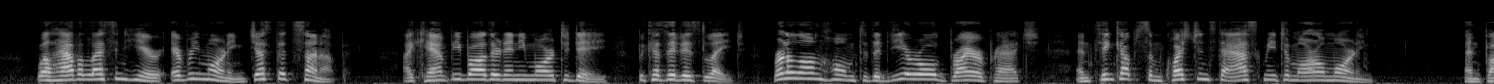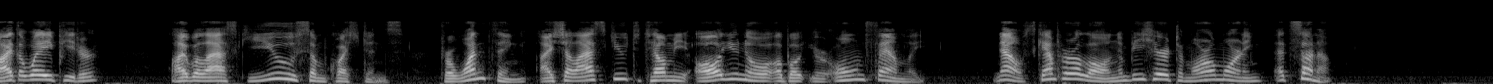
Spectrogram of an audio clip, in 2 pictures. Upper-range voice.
Yes: high, 195 Hz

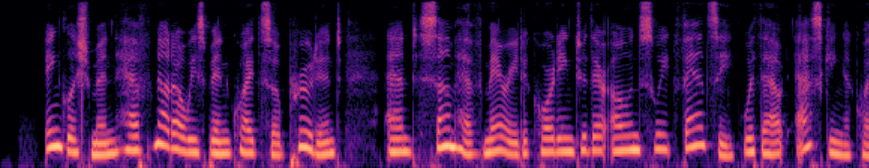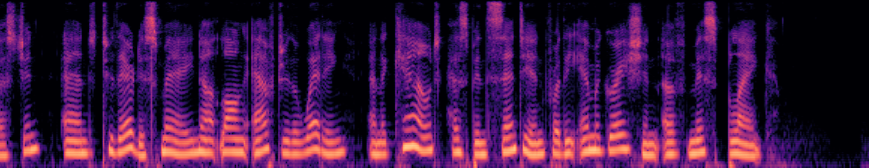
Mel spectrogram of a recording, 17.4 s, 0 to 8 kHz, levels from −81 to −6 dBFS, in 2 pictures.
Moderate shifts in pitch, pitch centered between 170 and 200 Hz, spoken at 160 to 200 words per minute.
No: average, 4.1 semitones; high, 190 Hz; average, 150 wpm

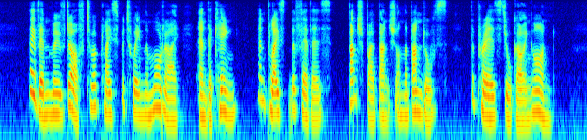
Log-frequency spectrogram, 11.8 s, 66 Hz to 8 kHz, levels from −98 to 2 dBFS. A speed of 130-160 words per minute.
Yes: average, 145 wpm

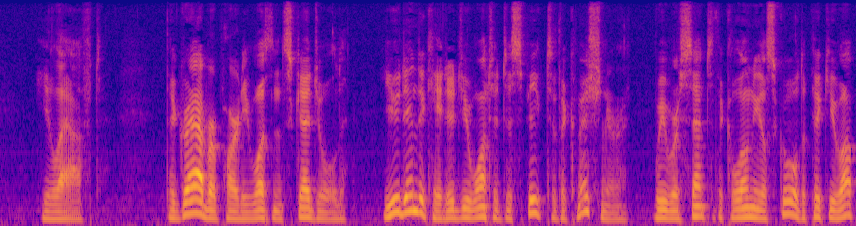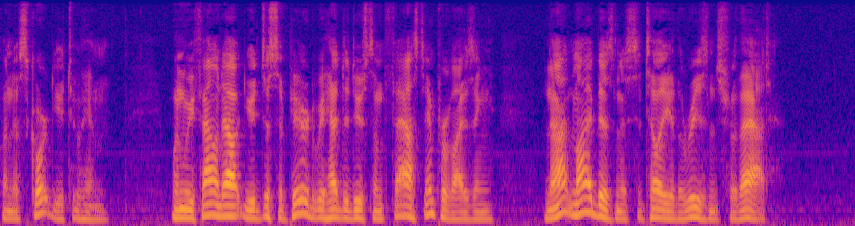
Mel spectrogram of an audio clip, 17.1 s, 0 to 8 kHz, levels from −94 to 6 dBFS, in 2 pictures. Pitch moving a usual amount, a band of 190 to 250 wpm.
Yes: average, 4.6 semitones; average, 195 wpm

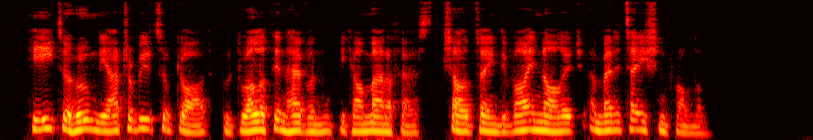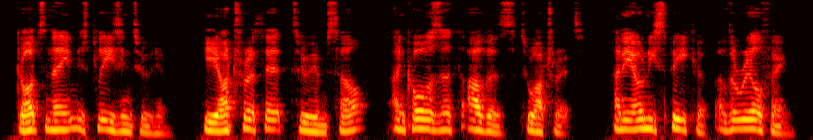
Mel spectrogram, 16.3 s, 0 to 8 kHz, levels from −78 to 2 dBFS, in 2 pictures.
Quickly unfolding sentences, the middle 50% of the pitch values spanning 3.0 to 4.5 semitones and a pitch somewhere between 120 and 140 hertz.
No: average, 175 wpm; average, 4.0 semitones; low, 135 Hz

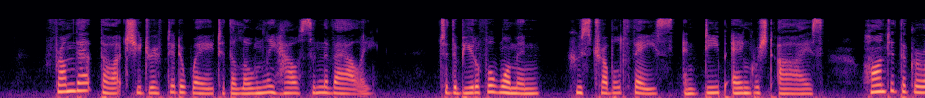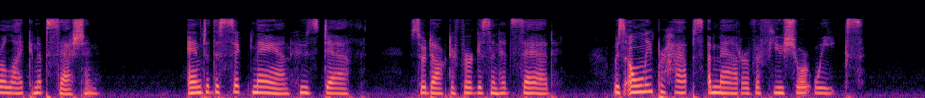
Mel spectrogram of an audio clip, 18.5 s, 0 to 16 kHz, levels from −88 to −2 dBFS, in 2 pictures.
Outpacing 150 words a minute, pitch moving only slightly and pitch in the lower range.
No: average, 170 wpm; narrow, 2.3 semitones; high, 205 Hz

